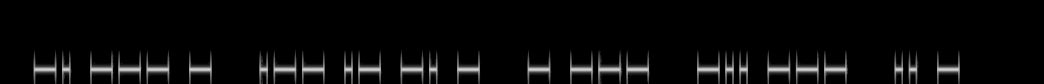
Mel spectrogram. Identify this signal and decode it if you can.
Morse code, heard as a keyed tone, about 17 wpm, 700 Hz. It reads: NOT WANT TO DO IT
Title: Sets of 5 Words Encore 17wpm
